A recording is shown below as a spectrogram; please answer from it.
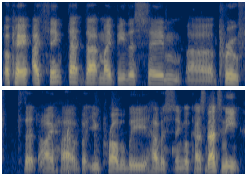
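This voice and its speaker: A man hosting a relaxed tasting stream, talking at a middling pitch. He rambles, with plenty of "um"s and restarts. The sound is dry and close, with no room echo. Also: measured pace, few pauses. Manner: rambling, many fillers and restarts. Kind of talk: casual whiskey-tasting livestream chat.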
